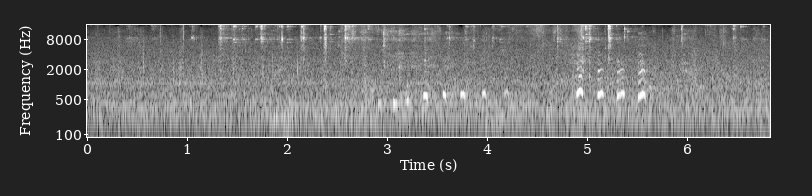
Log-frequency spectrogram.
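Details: Dogs at DogPlay Dog Daycare in Vancouver on a Saturday morning give short, high, whining yips in two quick bursts of four or five notes, over the steady hum and clatter of a busy indoor room.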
